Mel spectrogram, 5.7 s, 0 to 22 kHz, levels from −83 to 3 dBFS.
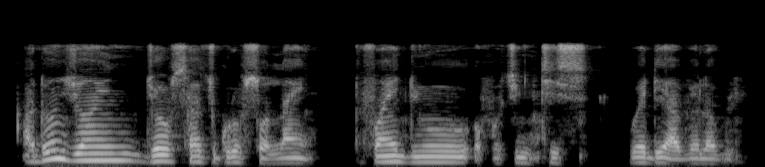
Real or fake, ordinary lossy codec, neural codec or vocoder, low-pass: real; Opus, 64 kbps; none; 7.2 kHz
